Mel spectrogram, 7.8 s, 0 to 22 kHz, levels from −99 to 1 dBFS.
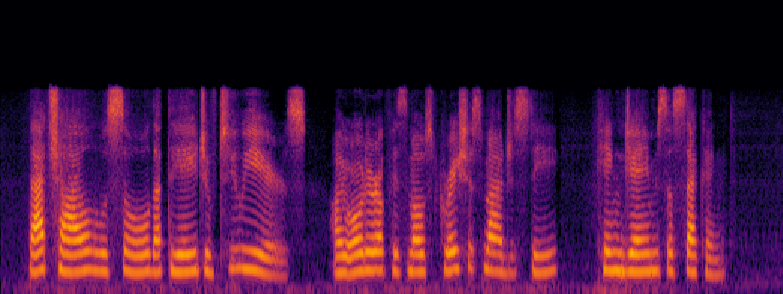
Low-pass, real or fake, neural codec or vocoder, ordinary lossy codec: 7.2 kHz; fake; codec, 16 kHz in and 24 kHz out, 0.4 kbps, LongCat-Audio-Codec, fine tuned four codebook decoder; Opus, 64 kbps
